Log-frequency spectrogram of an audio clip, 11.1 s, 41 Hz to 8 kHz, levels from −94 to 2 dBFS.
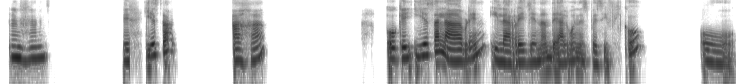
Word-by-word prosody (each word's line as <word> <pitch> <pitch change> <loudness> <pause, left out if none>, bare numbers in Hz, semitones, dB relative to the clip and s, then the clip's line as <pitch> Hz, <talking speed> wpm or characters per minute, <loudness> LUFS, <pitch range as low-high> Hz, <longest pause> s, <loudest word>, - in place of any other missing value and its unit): Ujú. 210 0 +1 1.2
Eh 175 - 0 0.2
y - - 0
esa 255 0 +2 0.9
ajá. 185 - 0 1.8
Okey, 205 +2 +3
¿y 240 +1 +2
esa 255 -10 +4
la 180 +2 +7
abren 240 - 0
y 190 - -1
la 165 -2 +3
rellenan 165 - 0
de 95 -4 +1
algo 80 +3 0
en 100 0 -2
específico? 155 - -5 0.8
Oh. 165 -3 -4
180 Hz, 100 wpm, -23 LUFS, 160-215 Hz, 1.8 s, la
